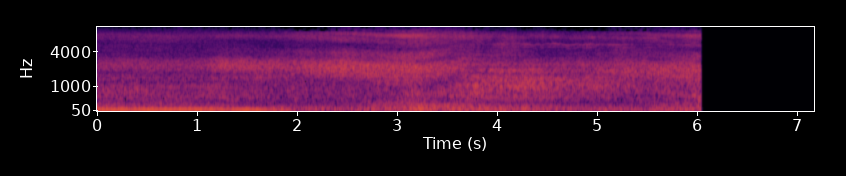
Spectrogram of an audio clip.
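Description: A motorhome drives past along a road.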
